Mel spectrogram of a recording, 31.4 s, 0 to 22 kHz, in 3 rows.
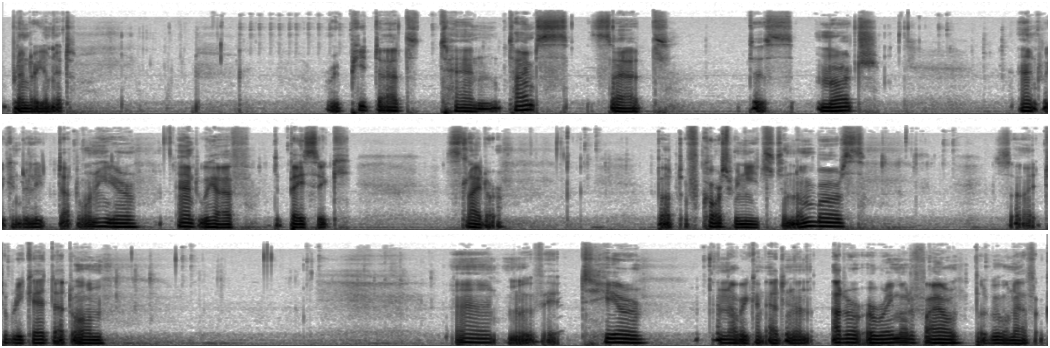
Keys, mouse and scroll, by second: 0.3 g, 2.4-3.5 drag, 4.6-6.2 drag, 9.9 Tab, 10.9 Delete, 11.3-12.9 drag, 11.7 Tab, 12.9 g, 17.6 shift+d, 19.4 s, 20.1 click, 20.2 g, 21.4 click, 21.7 drag, 22.1 s, 23.0 g, 24.4-24.9 drag, 25.6 g, 26.8-31.3 drag.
